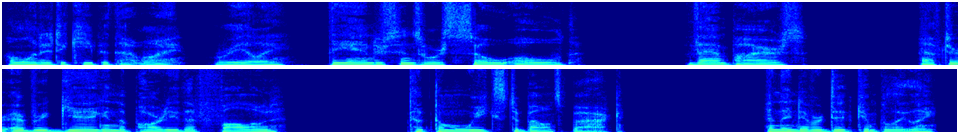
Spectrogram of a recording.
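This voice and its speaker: A man's voice: on the low side, moderate pace, warm tone, slightly rough, dry recording, studio quality. A man voicing a haunted male horror novelist, delivering grim noir-style inner monologue as game voice lines. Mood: brooding. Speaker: narrator.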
